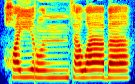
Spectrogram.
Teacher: ثا حروف الاخفاء میں سے ہے، تو ہم یہ حکم کو غنہ کے ساتھ ادا کریں گے · حرف الثا کی ادائیگی زبان کے سر اور اوپر والے دانتوں کے اندرونی کناروں سے ہے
